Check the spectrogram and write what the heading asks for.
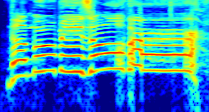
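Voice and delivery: imitating a wailing child. Dad imitates his daughter wailing up the stairs, a high slow wail. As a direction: wail it like a heartbroken little girl.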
